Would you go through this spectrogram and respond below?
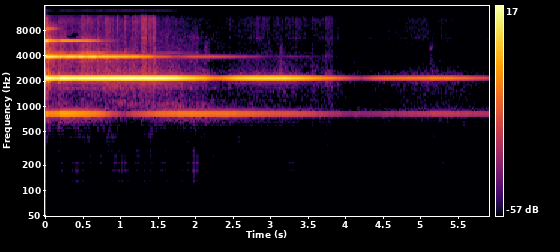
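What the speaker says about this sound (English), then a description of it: "So I'm going to use a bell to start us in and then to bring us out again" A meditation bell struck once for a yoga session, a clear bright ring whose pure tone sustains and slowly fades over several seconds, alone with no talk.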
